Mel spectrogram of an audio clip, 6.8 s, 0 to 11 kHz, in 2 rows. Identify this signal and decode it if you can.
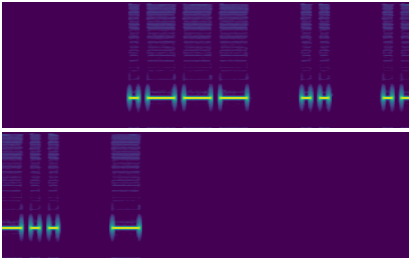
Morse code, heard as a keyed tone, about 16 wpm, spaced as for 12 wpm, 800 Hz. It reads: JILT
